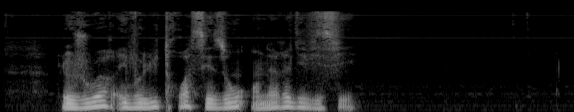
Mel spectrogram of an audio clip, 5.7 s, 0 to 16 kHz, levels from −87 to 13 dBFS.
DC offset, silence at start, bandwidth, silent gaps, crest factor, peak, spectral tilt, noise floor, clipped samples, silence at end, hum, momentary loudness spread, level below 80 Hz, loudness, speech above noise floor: under 0.1%; 0.6 s; 11.5 kHz; none; 20 dB; -12 dBFS; -6.5 dB/octave; -75 dBFS; under 0.1%; 2.2 s; none; 8 LU; -48 dBFS; -29 LUFS; 46 dB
